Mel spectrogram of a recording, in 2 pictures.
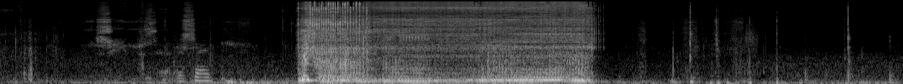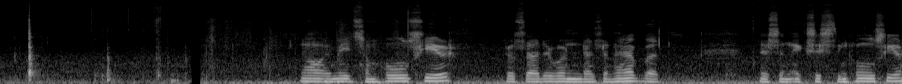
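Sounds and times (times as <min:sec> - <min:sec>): power drill running: 0:02.9 - 0:06.1.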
